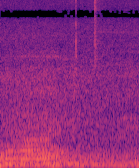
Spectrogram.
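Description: An engine idling steadily, a low even hum, with two light clicks just past a second in.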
